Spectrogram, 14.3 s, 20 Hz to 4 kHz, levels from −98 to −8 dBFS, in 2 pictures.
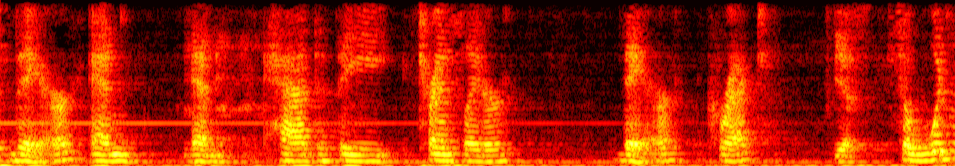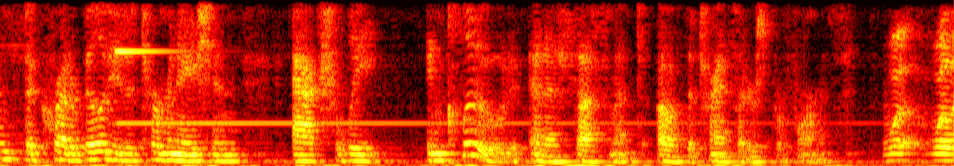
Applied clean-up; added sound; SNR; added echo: none; Wind chime; 14 dB; reverberation time 0.2 s.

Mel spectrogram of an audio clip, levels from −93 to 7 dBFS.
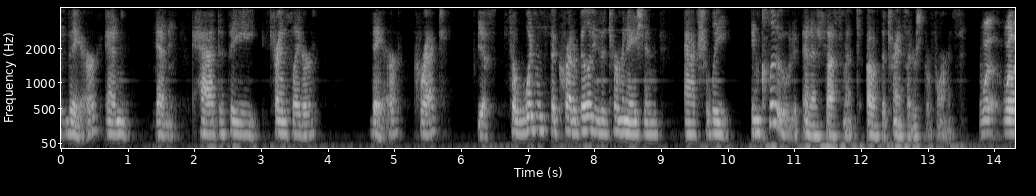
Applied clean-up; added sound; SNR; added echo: neural mask model DeepFilterNet 3.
